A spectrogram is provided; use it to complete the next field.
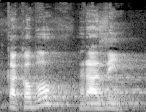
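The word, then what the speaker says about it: Hkakabo Razi: पर है, क्या है, काकाबो राजी, एच इज साइलेंट, ठीक है, काकाबो राजी।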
